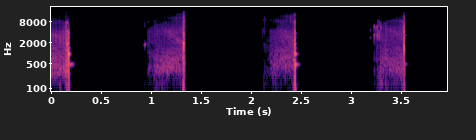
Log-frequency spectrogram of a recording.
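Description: An interdental brush scratches the top of the metal grille on a small black plastic mini lavalier microphone. Four short, bristly scraping strokes are heard with silence between them. Each stroke builds slightly and ends in a sharp, bright tick.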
